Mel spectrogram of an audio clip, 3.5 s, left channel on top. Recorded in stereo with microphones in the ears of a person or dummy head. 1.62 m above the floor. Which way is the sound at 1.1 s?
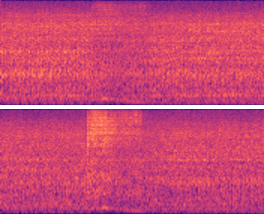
80° right.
